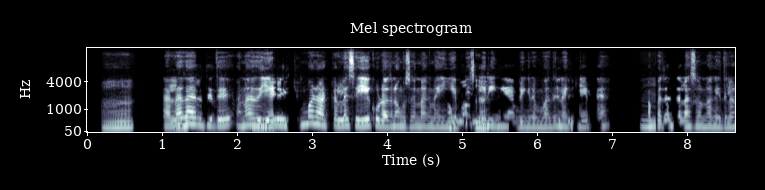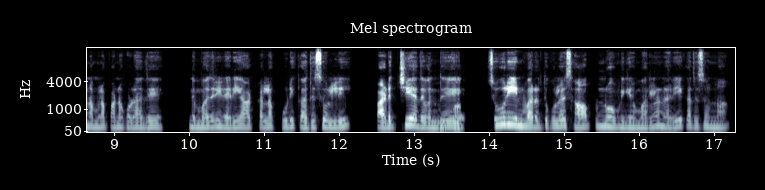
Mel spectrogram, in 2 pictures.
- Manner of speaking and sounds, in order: static; drawn out: "ஆ"; distorted speech; laugh
- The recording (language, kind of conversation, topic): Tamil, podcast, குடும்ப உணவுப் பாரம்பரியத்தை நினைத்தால் உங்களுக்கு எந்த உணவுகள் நினைவுக்கு வருகின்றன?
